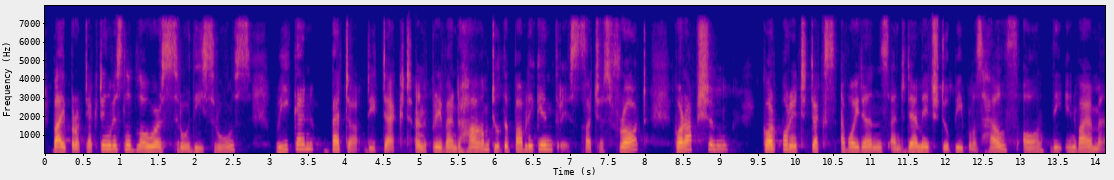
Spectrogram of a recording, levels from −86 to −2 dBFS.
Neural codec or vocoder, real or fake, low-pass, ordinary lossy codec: codec, 16 kHz, 4 kbps, X-Codec, HuBERT features, trained on LibriSpeech; fake; 7.2 kHz; AAC, 48 kbps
